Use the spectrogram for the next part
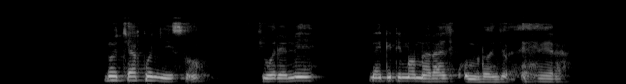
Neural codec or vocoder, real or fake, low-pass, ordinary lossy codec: codec, 16 kHz, 4 kbps, X-Codec, HuBERT features, trained on general audio; fake; 7.2 kHz; Opus, 32 kbps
